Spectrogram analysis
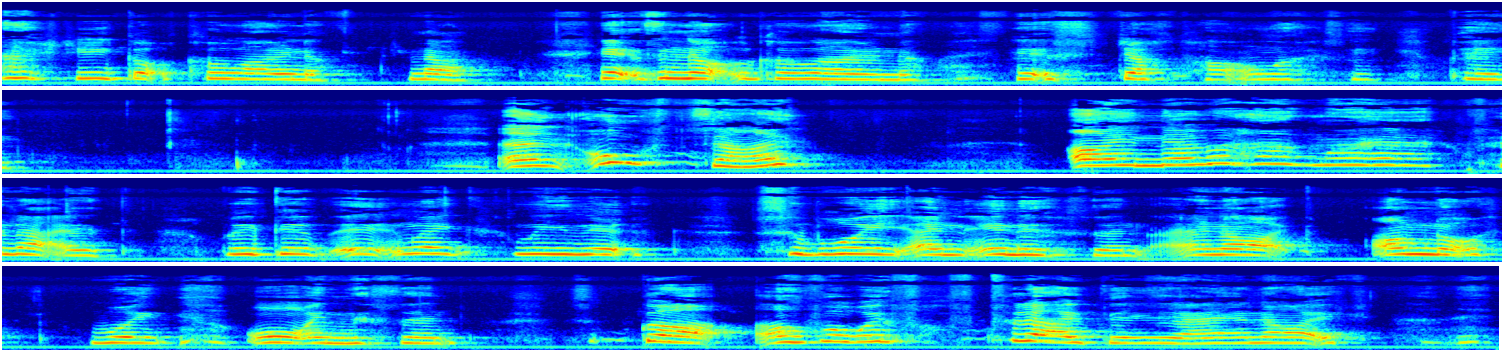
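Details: Real female adult with cerebral palsy, feeding herself with a Neater Eater feeding device for the first time without help; no specific speech disorder is named: dysarthric speech in cerebral palsy.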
